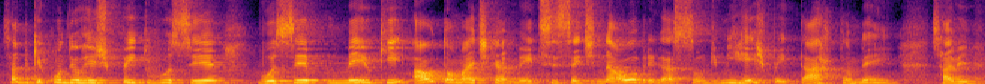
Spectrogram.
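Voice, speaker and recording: A man's voice: high voice, a little slow, creaky, hardly any pauses. A young Brazilian man teaching a Sunday school Bible lesson, chatting with the class and asking it rhetorical questions. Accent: Brazilian Portuguese. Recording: echoey room with faint noise.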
